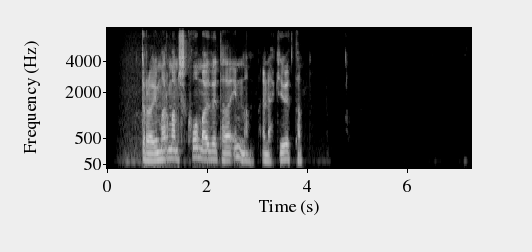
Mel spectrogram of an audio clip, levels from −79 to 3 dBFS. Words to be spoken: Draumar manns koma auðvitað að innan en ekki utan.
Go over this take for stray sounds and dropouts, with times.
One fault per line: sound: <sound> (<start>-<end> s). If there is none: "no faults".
no faults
